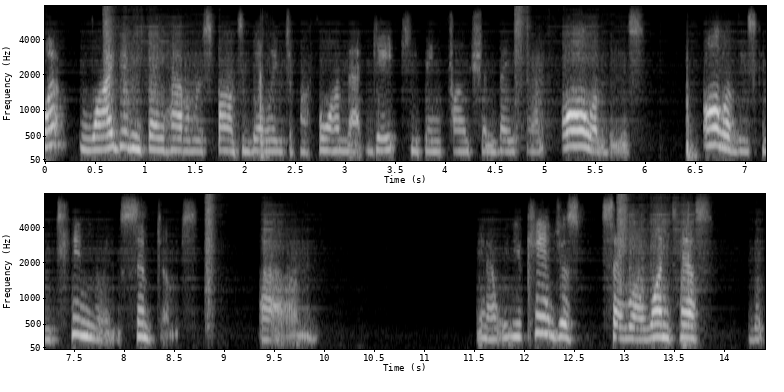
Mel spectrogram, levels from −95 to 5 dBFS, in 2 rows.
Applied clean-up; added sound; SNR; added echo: neural mask model RNNoise.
